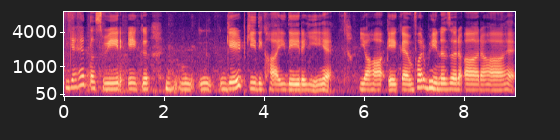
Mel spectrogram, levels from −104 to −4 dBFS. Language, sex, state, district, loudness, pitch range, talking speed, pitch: Hindi, female, Haryana, Charkhi Dadri, -16 LUFS, 155-170 Hz, 120 wpm, 165 Hz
